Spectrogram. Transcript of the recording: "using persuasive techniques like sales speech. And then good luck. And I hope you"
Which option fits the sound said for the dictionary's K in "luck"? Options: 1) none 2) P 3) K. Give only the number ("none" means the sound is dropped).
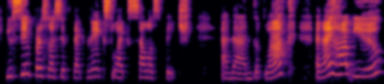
3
